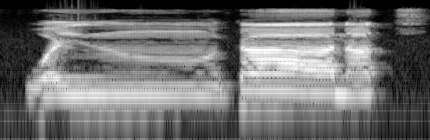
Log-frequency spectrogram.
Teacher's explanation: কাপটাকে open করে এখানে তাকে একটু হামস করব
